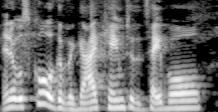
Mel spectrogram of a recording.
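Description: A woman's voice: medium pitch, fast talker, a loud crowd. A woman hosting a podcast with casual interview chat and a playful, teasing way of talking. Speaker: podcast host.

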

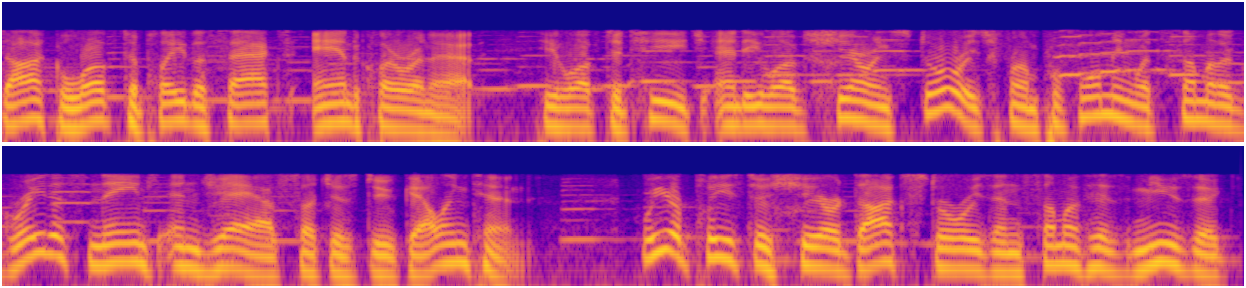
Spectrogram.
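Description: A man's voice: medium pitch, animated, moderate pace. A man hosting a travel show, reading scripted segment introductions in an announcer-like way. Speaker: radio travel show host. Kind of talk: scripted narration. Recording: tinny lo-fi audio with music behind.

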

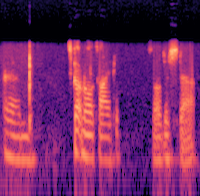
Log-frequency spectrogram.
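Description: A tired man in pain calling in to a radio show over a phone line, soft-spoken with small laughs. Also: mid-range voice, little pitch movement, moderate pace, creaky, noisy background. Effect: caller heard over a phone line. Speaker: international caller reading poetry.

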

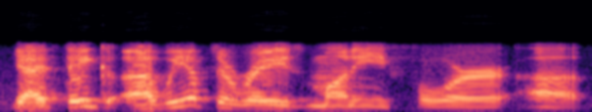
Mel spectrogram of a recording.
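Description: A man hosts a podcast in casual conversation, his mid-range voice sing-song and moderately paced. He jokes and pokes fun at himself, and the audio comes through tinny, as if over a phone.

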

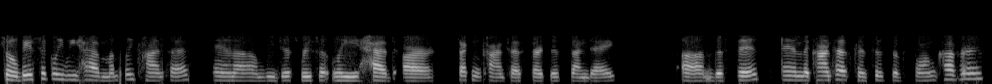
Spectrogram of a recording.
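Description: A woman's voice: fairly low pitch, moderate pace, no room sound. A woman comes through a narrow, phone-like line that sounds dry and close. She is a marketing guest on a radio interview. She talks in a loose, chatty way, with frequent ums. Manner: chatty, with many ums and fillers. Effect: heard over a phone line. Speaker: guest from a music platform's marketing team.

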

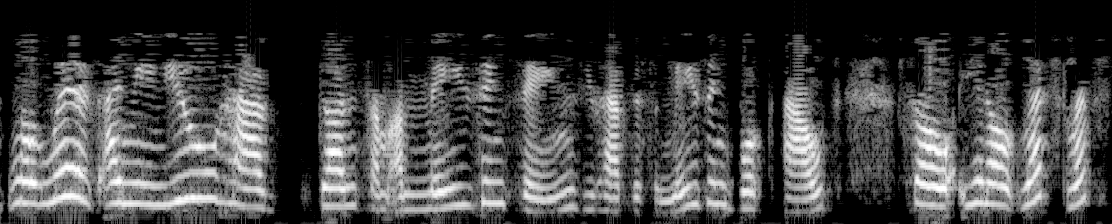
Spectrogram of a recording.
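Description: Gushy woman host, a bit husky, lots of ums, muffled dry phone line. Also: high-pitched, animated, takes it slowly, no echo. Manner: bubbly, gushing, many fillers. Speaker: interview host. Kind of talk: phone interview hosting.

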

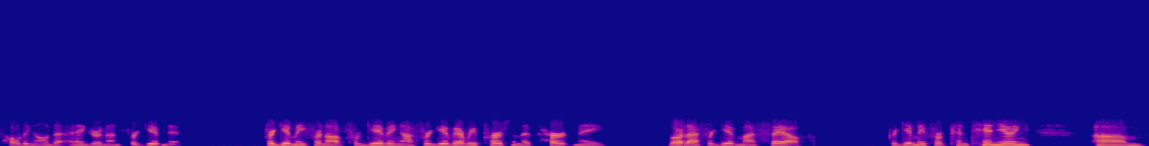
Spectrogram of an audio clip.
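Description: One woman, higher-pitched, earnestly repeats confessions as she leads a spoken repentance prayer. The sound is dry and tinny, as if over a phone, without any echo.

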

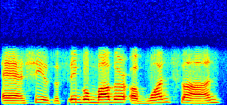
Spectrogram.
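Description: A woman's voice: medium pitch, a little slow. Earnest woman host on a tinny line. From Pensacola, Florida. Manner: earnest and enthusiastic, repeating words for emphasis. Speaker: podcast host. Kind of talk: hosting a faith-based podcast interview. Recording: tinny phone-like sound.

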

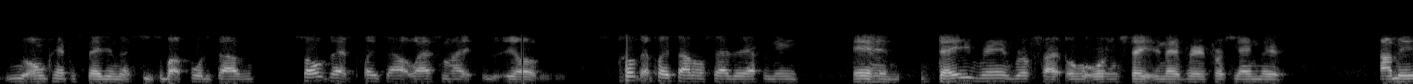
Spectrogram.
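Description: A male sports talk radio host chatting casually about the fights and college football, rambling and repeating words. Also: mid-range voice. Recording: phone-like narrow band.

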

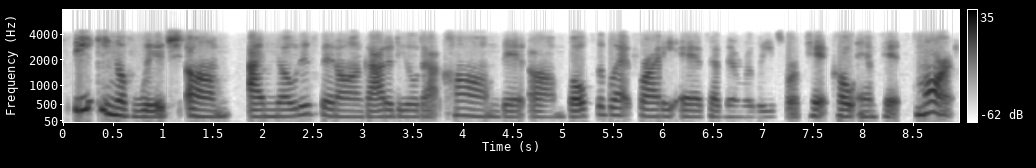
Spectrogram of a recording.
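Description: Woman, show host, casual chat, medium pitch, tinny phone-like sound, dry. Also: unhurried, vocal fry, hardly any pauses, dry recording. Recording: tinny phone-line internet radio.

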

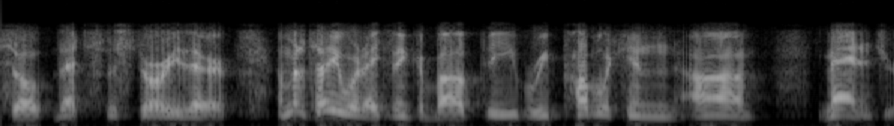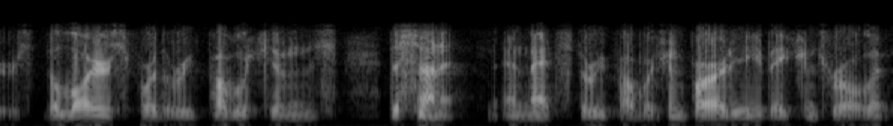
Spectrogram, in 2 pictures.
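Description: A man with a low-pitched voice hosts his own talk radio show, slightly out of breath as he starts. He rambles frankly through his opinions in casual commentary. The sound is thin and tinny, like a phone line. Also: lively intonation, normal speed, vocal fry. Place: Key West, Florida.

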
